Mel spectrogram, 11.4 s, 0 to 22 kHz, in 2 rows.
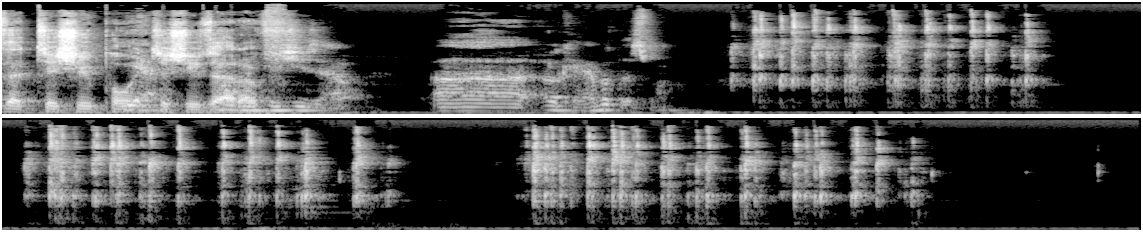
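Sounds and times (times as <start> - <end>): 
low steady hum: 0.0 - 3.8, 7.0 - 8.4, 9.8 - 11.3
speech: 0.0 - 4.0
typing on a laptop keyboard: 3.6 - 10.4.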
